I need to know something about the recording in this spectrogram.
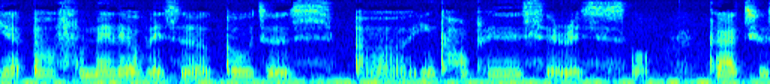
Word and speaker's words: Gödel: Did you say Gödel's incompleteness or golden incompleteness? Gödel's incompleteness. I'm pronouncing it in the German way.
